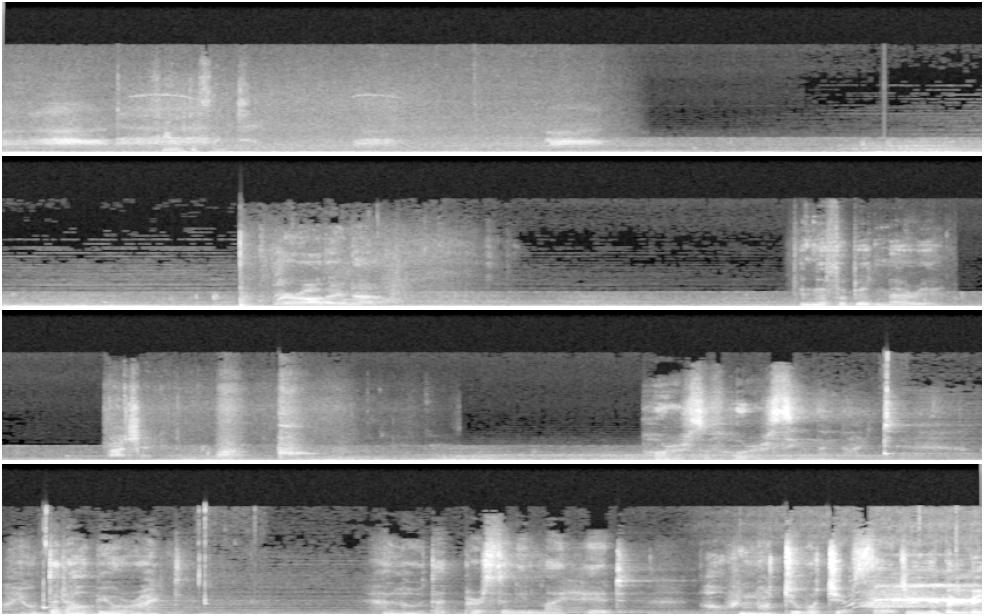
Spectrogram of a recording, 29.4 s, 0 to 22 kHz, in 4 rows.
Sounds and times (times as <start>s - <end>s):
Music: 0.0s - 29.4s.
